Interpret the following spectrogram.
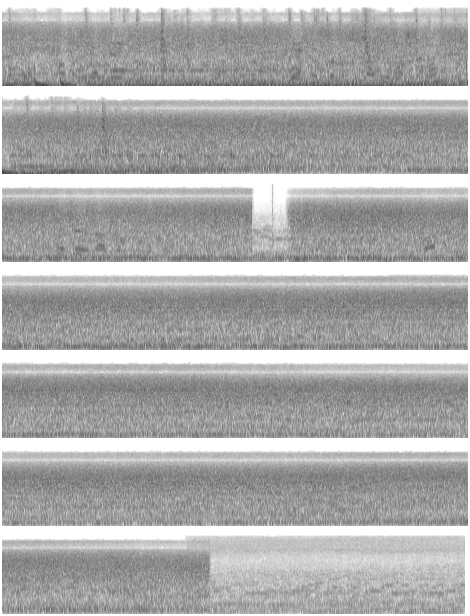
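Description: Background music with a heavy low beat, then from about six seconds in a steady rushing of a mountain stream under the music.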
